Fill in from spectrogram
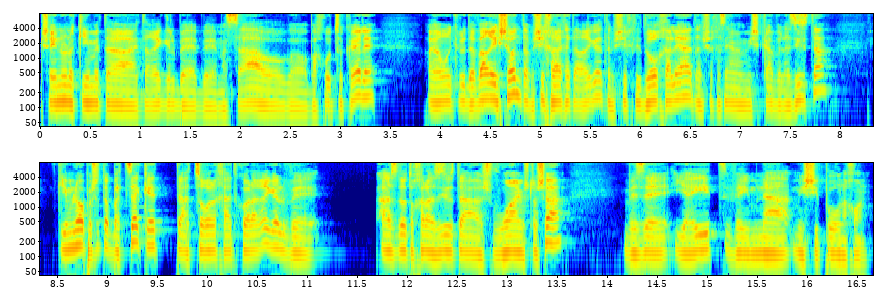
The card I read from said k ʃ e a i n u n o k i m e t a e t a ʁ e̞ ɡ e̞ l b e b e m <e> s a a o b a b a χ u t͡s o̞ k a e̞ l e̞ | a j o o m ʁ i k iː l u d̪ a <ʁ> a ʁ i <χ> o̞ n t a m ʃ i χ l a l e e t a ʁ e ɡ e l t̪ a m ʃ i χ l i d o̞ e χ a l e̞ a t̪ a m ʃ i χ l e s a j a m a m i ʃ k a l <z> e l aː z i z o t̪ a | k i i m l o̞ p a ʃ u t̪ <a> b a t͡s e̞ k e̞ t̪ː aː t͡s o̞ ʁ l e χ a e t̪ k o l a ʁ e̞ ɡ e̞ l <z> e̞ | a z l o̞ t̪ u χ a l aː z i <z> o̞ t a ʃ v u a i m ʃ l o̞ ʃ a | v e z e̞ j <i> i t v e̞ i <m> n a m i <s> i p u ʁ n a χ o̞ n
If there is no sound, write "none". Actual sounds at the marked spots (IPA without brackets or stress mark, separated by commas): a, v, ʃ, v, a, v, z, a, m, ʃ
